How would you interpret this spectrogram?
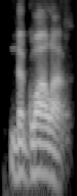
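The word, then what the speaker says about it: Ngualla: And I'm going to let you pronounce the name of the site. Go on, just once for me. Nagwala.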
